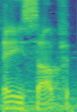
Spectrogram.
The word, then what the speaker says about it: ASAP: ASAP, pronounced ASAP, an acronym of as soon as possible.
